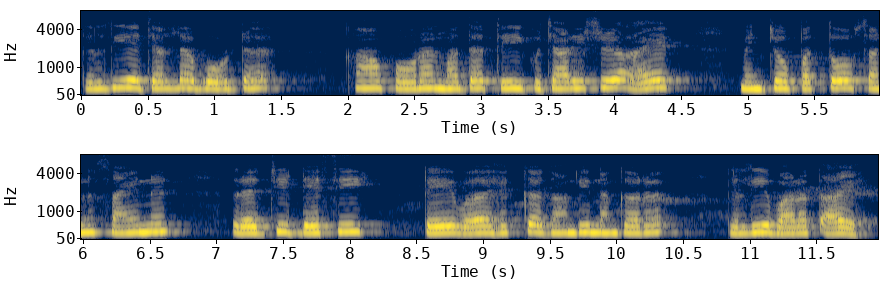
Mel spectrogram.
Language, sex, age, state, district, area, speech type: Sindhi, female, 60+, Gujarat, Kutch, rural, read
